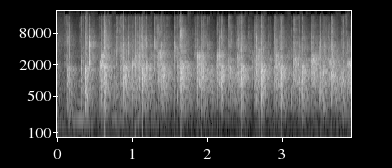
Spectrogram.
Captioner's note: applause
